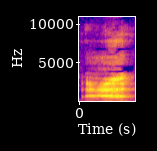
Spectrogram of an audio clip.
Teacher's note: c'est le a, milieu de la gorge, le a de Ali. A, et pas a, aminci.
